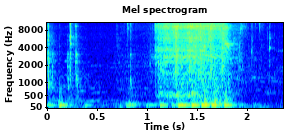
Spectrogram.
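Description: A sewing machine stitches a straight seam on a folded shirt panel, its needle motor humming in a close, steady burst that swells and runs for a second or two, with no talking.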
